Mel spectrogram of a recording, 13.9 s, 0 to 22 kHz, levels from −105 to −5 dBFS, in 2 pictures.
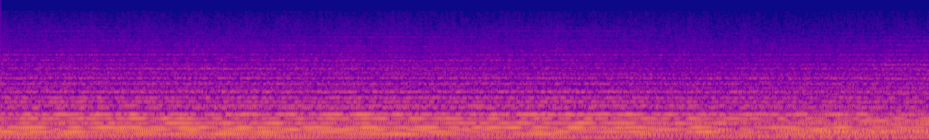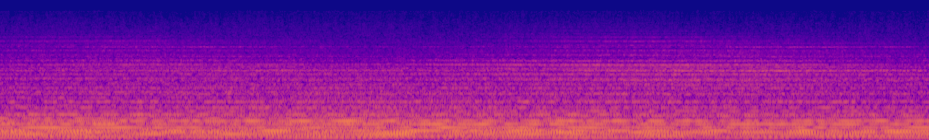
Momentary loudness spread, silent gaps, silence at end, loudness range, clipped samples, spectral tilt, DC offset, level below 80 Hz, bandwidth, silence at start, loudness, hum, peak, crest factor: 2 LU; none; 0 s; 1 LU; under 0.1%; -7.5 dB/octave; under 0.1%; -66 dBFS; 12.5 kHz; 0 s; -41 LUFS; none; -28 dBFS; 12 dB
